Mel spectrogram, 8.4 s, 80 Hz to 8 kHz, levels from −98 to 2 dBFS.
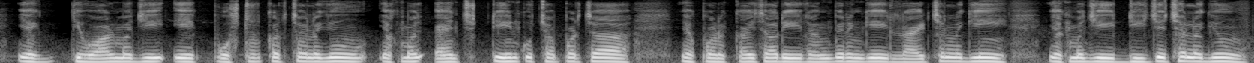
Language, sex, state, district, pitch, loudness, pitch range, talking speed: Hindi, male, Uttarakhand, Tehri Garhwal, 170 Hz, -15 LUFS, 160-175 Hz, 230 wpm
